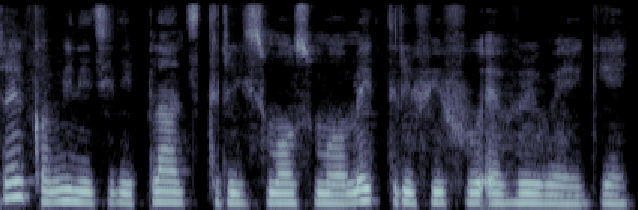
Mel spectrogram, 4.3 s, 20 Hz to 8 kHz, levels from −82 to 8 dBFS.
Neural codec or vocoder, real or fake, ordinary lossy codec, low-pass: none; real; Opus, 64 kbps; 7.2 kHz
